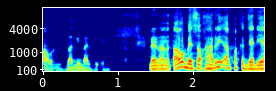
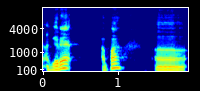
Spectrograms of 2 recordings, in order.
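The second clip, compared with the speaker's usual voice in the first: usual speaking voice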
